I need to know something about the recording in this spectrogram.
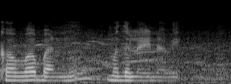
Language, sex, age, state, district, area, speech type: Telugu, female, 45-60, Andhra Pradesh, Kurnool, rural, spontaneous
